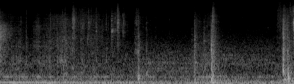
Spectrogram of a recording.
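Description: Birds calling outdoors in a front yard by a garage, faint chirps and coos scattered over a steady low background rumble.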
